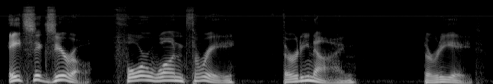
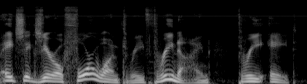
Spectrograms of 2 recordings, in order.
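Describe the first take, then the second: First: The number is read slowly. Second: The number is read at normal speed.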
